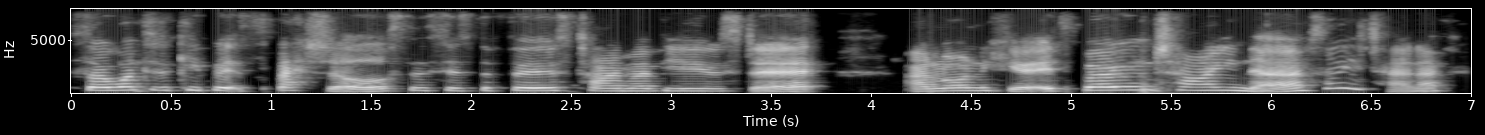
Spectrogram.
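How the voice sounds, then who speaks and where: Bright-voiced chatty British woman host. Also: fairly high pitch, animated. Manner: chatty, rambling, with quick asides. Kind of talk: casual chat. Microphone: video call.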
